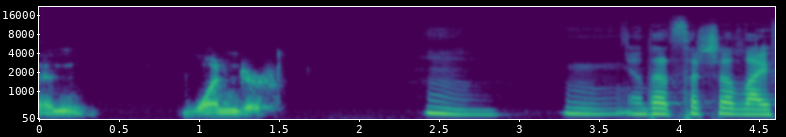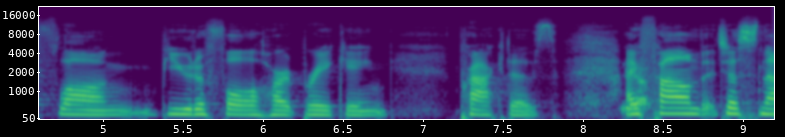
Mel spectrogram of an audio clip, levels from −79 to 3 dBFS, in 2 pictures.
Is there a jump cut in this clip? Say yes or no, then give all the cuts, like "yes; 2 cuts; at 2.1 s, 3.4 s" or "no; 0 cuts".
no; 0 cuts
